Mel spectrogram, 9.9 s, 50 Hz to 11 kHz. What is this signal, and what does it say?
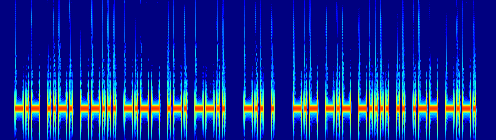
Morse code, heard as a keyed tone, about 22 wpm, 700 Hz. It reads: KF7YRZ DE KK6IWC
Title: USA Callsign DE Callsign - 6 Characters - 22wpm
